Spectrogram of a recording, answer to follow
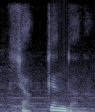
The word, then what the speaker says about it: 百軒店: 百軒棚の入り口、百軒店と書いて百軒棚。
